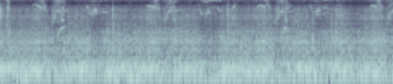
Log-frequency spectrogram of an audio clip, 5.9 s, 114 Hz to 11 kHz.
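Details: 1953 International L160 truck, long parked, earlier no spark, choke on with starter fluid sprayed into carburetor: starter turns over slowly and evenly for six seconds but engine never catches; cranks without firing.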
